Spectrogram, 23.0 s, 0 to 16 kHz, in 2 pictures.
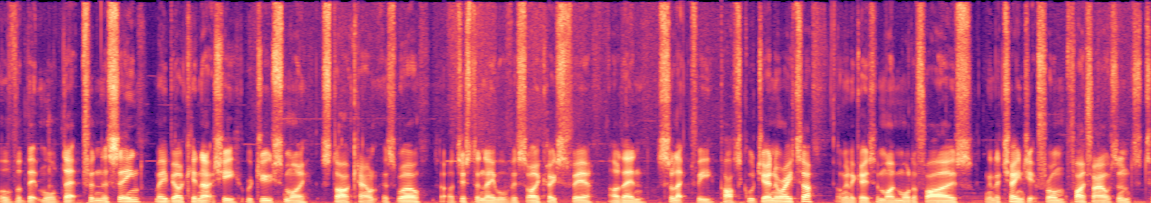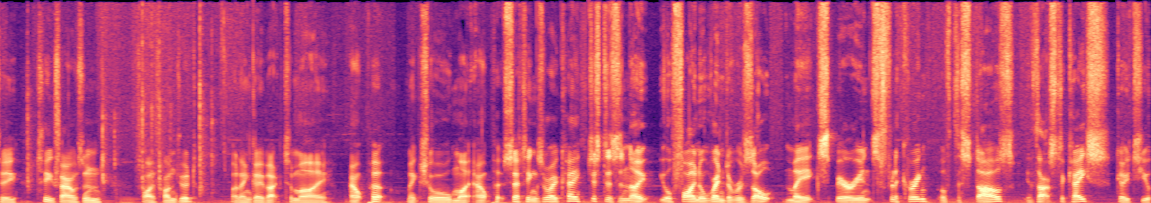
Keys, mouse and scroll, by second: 0.2-0.6 scroll down 2, 0.6 shift+middle click, 4.8 click, 6.0-6.9 scroll down 2, 7.1 click, 9.1 click, 10.3-14.4 drag, 13.1 KP_0, 15.0 click, 17.2 scroll down 1.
